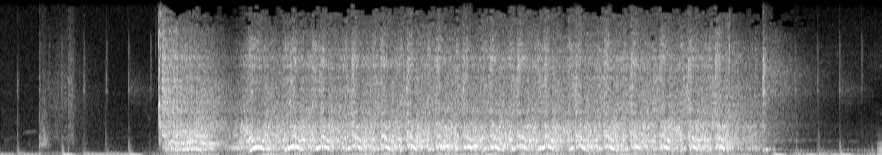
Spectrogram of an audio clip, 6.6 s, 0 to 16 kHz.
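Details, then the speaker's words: Freshly built 454 big-block Chevy, primed and timed, plugs installed, not started; steady starter cranking with even compression chug, spinning strongly enough to fire: healthy cranking. "right so seems like it'll spin it good enough to fire it up"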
